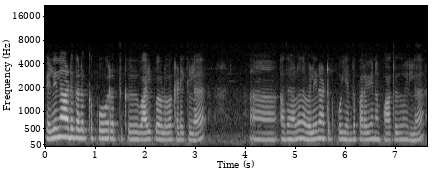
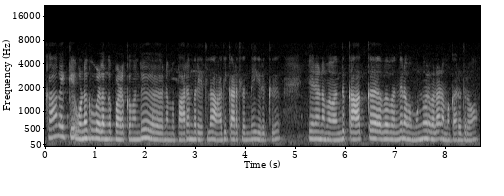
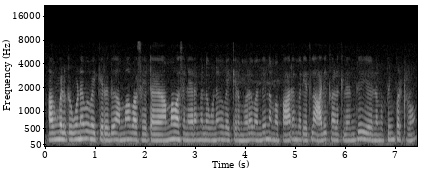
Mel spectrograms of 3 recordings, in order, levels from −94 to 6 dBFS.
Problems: none marked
